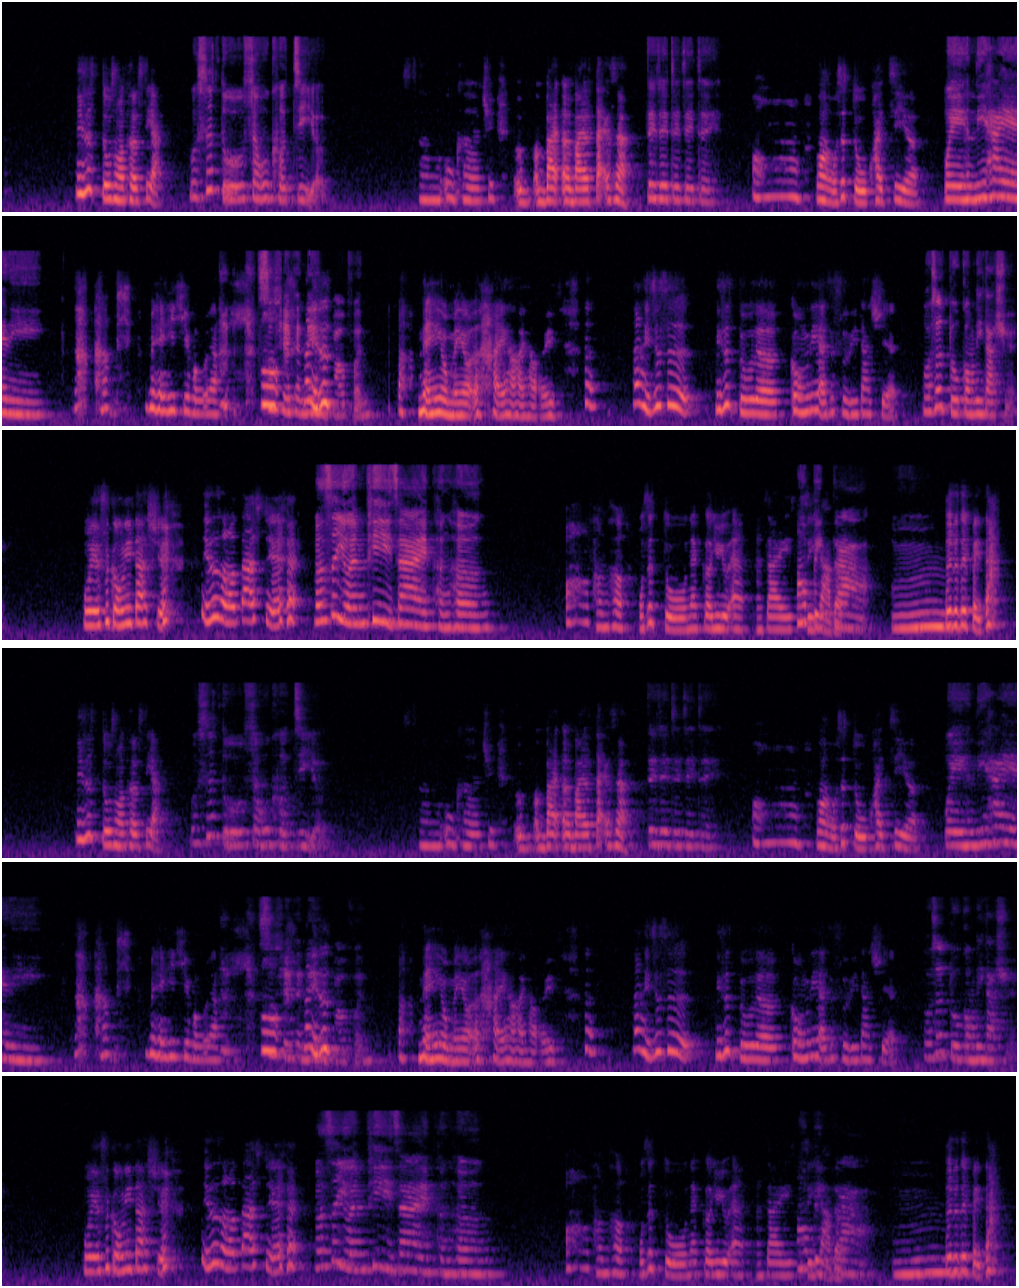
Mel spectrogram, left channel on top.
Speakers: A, on the left; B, on the left.
A: 你是读什么科系啊？
B: 我是读生物科技的。
A: 生物科去呃呃 bio 呃 biotech 是吧
B: 对对对对对，
A: 哦，哇，我是读会计的。
B: 我也很厉害耶！你
A: <laughs> 没有啦。
B: <laughs> 数学肯定很高分。
A: 哦，那你是？<laughs> 啊，没有没有，还好还好而已。那那你就是你是读的公立还是私立大学？
B: 我是读公立大学，
A: 我也是公立大学，<laughs> 你是什么大学？
B: 我是 UMP 在彭亨，
A: 哦，彭亨，我是读那个 UUM 在吉大的，
B: 哦，北大，嗯。
A: 对对对，北大。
